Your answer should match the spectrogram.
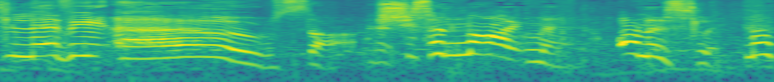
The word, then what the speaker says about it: Leviosa: You're saying it wrong. Leviosa.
